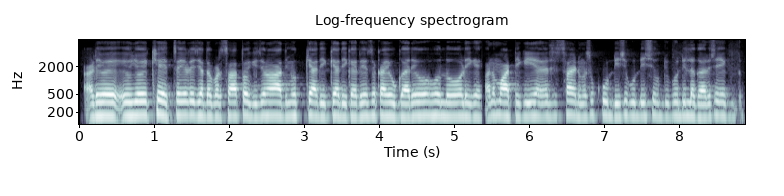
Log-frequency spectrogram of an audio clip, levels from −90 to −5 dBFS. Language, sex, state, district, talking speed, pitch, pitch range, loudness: Marwari, male, Rajasthan, Nagaur, 195 wpm, 165 Hz, 160-165 Hz, -15 LUFS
